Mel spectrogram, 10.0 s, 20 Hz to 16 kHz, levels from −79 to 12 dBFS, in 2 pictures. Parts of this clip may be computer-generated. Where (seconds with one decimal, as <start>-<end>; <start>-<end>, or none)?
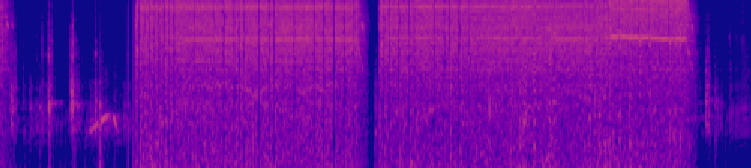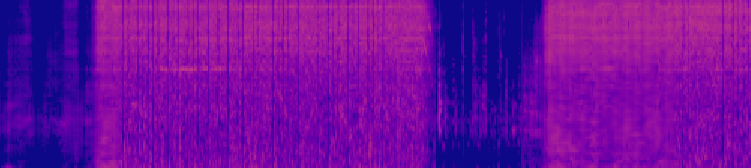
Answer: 4.9-5.8; 8.5-9.5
